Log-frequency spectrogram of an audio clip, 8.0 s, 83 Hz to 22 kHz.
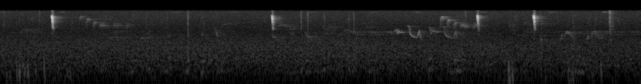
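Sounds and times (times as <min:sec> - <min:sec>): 
pine warbler singing: 0:00.0 - 0:08.0.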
